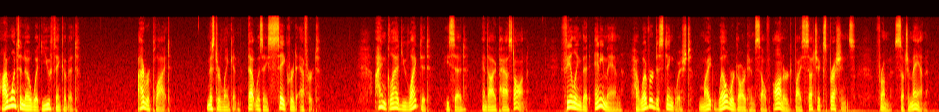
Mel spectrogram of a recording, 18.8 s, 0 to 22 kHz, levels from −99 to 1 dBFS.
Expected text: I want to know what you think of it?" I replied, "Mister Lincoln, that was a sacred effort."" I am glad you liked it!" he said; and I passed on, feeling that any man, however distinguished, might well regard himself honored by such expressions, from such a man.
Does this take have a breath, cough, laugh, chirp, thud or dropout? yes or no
no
